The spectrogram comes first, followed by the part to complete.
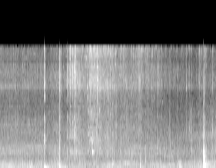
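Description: Metal knocks from rescue work on a wrecked van's bodywork: two sharp knocks about a quarter second apart, a little under a second in, over a steady low rumble.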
